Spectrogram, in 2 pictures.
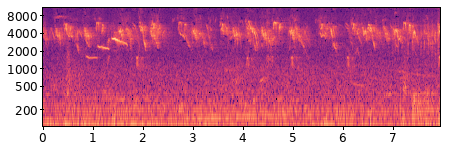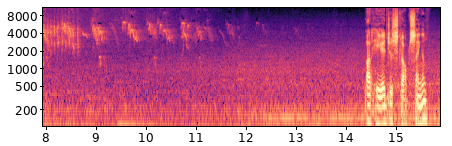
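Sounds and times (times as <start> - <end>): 
sparrows chirping in a hedge: 0.0 - 15.6
traffic rumble: 0.0 - 15.8
speech: 14.4 - 15.8.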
